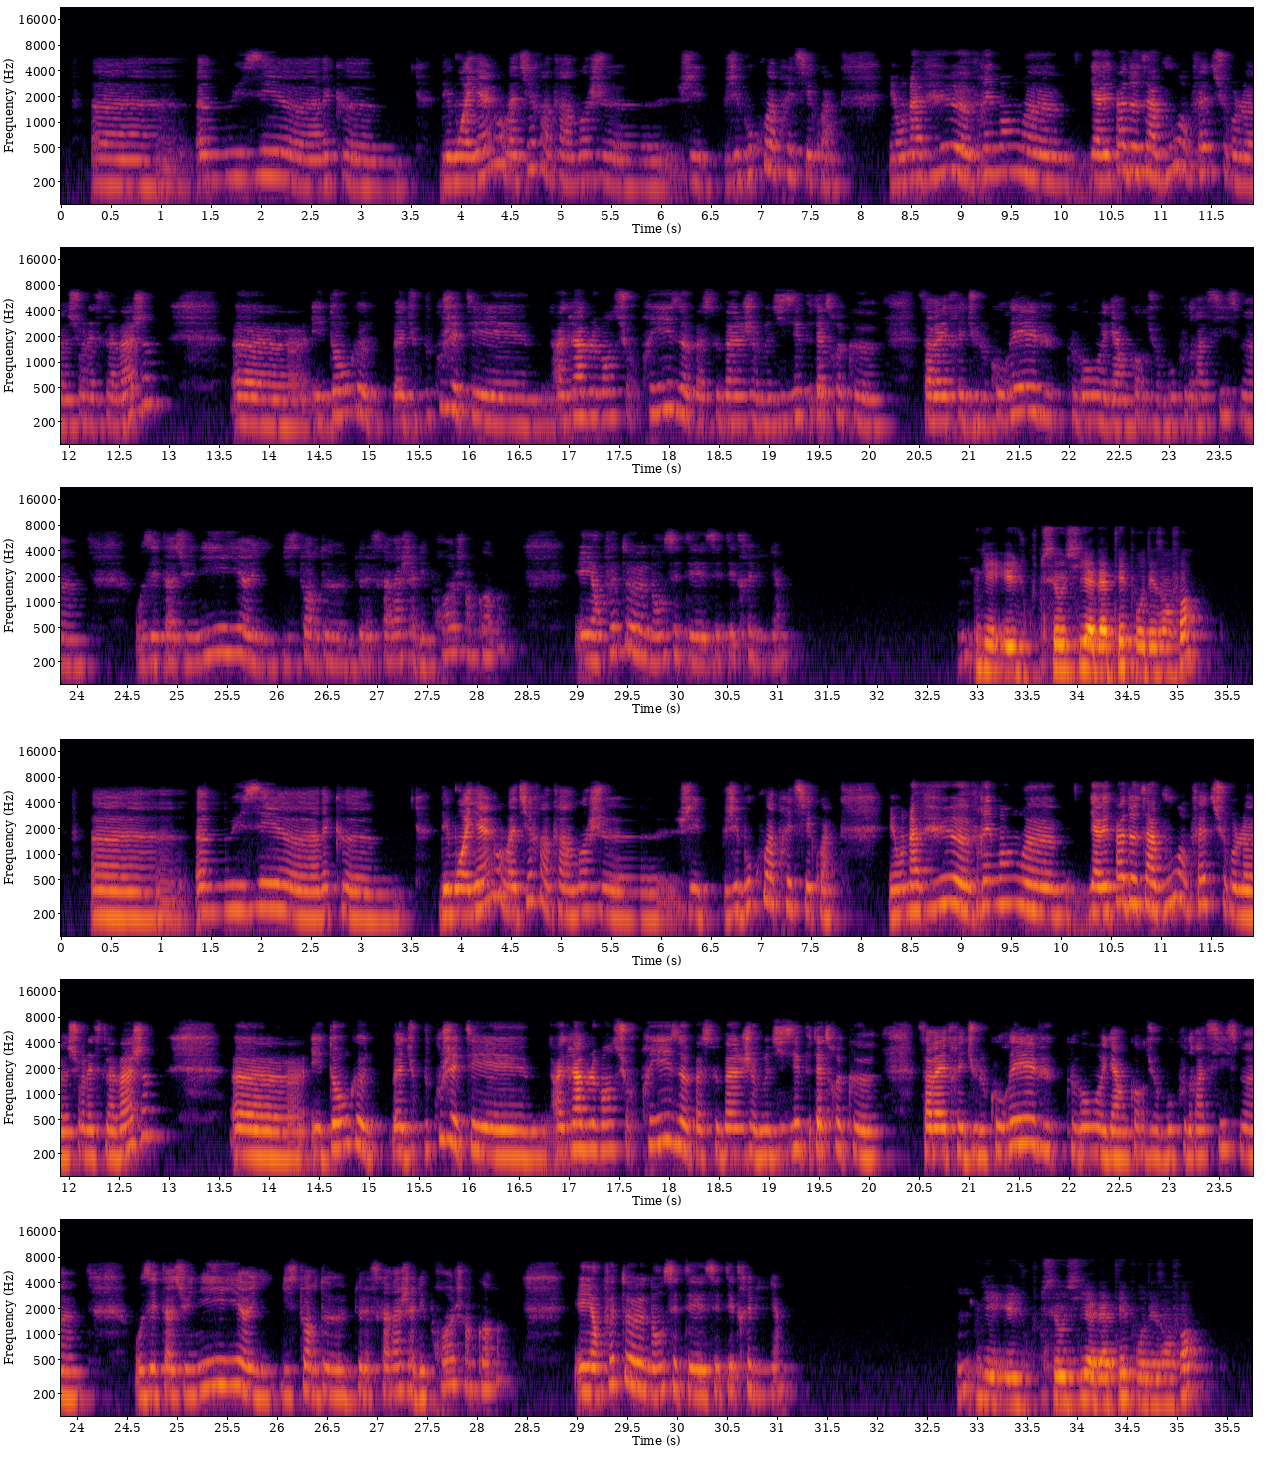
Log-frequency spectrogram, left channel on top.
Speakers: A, on the right; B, on the left.
A: euh, un musée euh, avec euh, des moyens, on va dire. Enfin, moi, je j'ai j'ai beaucoup apprécié quoi. Et on a vu euh, vraiment, euh, il euh, n'y avait pas de tabou en fait sur le sur l'esclavage. Heu et donc, euh, bah, du coup, j'étais agréablement surprise parce que, ben, je me disais peut-être que ça va être édulcoré vu que bon, il y a encore du beaucoup de racisme, heu, aux États-Unis, heu, l'histoire de de l'esclavage, elle est proche encore et en fait, heu, non, c'était c'était très bien. Mmh.
B: Ok. Et du coup, c'est aussi adapté pour des enfants?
